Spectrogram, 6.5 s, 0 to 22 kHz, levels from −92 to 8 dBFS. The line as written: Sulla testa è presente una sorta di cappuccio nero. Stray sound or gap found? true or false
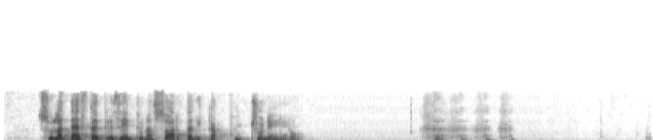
true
